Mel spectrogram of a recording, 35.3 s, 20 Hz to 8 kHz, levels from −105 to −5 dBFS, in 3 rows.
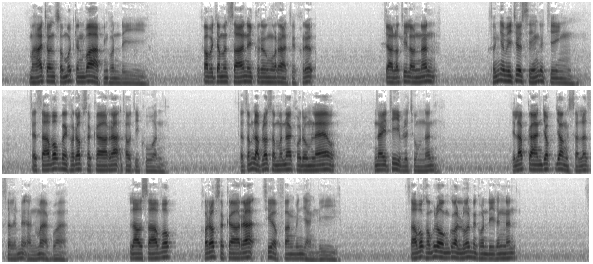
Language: Thai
